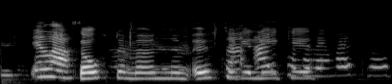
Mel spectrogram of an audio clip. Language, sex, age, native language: Icelandic, female, 12, Icelandic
